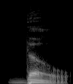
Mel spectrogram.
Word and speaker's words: though: So the first TH sound is voiced. Vocal cords vibrate, okay, as in though. So it's a soft D sound, right?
